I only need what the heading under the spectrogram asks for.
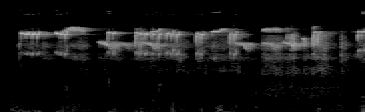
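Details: Black-faced Warblers bathing and splashing in Yunnan, China, giving a fast, high, thin twittering chatter of bright, buzzy notes in short bursts, with no other sounds.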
